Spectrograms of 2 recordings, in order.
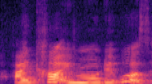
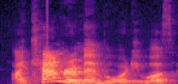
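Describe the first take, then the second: First: Said in the usual way. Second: CAN pushed louder, correcting herself; "can" stressed in a self-correction. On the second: Real, not acted. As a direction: lean on "can", loud and sure.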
